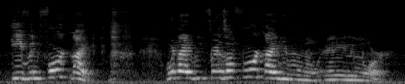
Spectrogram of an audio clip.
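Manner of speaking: incredulous high laugh-rant; exasperated outburst. Real, not acted. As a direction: voice jumps high and loud in disbelief. Upset rant about being blocked.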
